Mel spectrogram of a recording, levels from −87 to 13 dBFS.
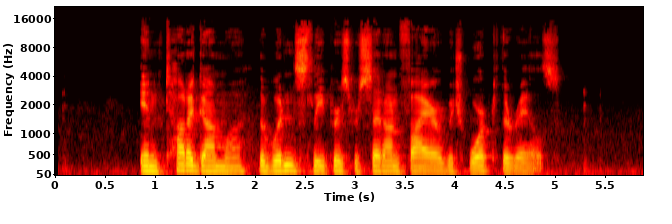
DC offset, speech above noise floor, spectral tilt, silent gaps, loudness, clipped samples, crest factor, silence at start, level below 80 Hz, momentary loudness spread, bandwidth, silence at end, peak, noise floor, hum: under 0.1%; 36 dB; -6 dB/octave; none; -22 LUFS; under 0.1%; 18 dB; 0.85 s; -52 dBFS; 7 LU; 15.5 kHz; 0.85 s; -6 dBFS; -58 dBFS; none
